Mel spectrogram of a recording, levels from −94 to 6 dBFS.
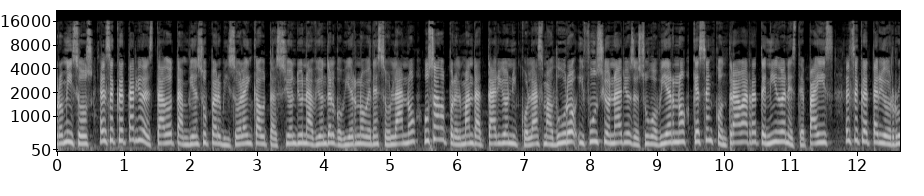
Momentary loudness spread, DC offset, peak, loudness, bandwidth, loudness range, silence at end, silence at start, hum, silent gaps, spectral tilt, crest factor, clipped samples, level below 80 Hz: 4 LU; under 0.1%; -4 dBFS; -21 LUFS; 16.5 kHz; 1 LU; 0 s; 0 s; none; none; -3.5 dB/octave; 18 dB; under 0.1%; -56 dBFS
